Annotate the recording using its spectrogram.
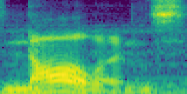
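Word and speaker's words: New Orleans: say gnarlins not gnarlins there's no r it's nollens no now lens if you don't say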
